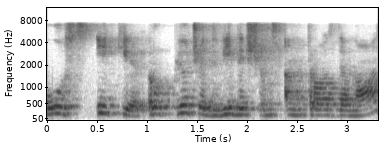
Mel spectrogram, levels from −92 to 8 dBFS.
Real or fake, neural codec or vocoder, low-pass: real; none; 7.2 kHz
